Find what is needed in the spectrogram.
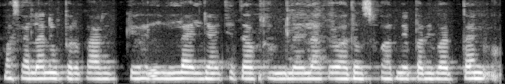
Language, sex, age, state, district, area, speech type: Maithili, female, 18-30, Bihar, Begusarai, urban, spontaneous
